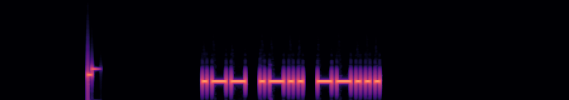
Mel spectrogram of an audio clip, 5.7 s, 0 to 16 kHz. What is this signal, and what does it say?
Morse code, heard as a keyed tone, about 25 wpm, 700 Hz. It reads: WL7
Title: USA Call Sign Prefixes - 25wpm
